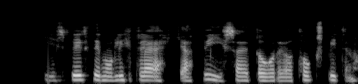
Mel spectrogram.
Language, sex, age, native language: Icelandic, female, 40-49, Icelandic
